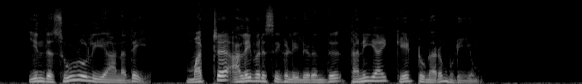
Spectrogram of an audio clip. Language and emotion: Tamil, neutral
